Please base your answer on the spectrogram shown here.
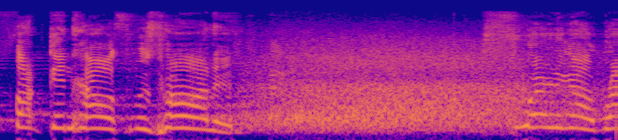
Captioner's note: audience laughs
